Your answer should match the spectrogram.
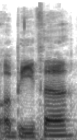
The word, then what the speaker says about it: Ibiza: It totally sounds like how the British pronounce Ibiza. They go Ibiza. Ibiza. But we say Ibiza, like they do it Elizabethan. with like the lisp.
